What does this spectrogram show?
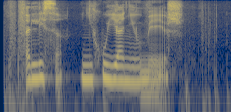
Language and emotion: Russian, neutral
